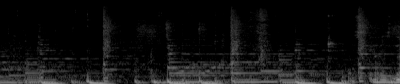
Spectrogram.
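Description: Background music, with the wet squelch of thick cake batter being stirred with a wooden spatula in a plastic bowl.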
